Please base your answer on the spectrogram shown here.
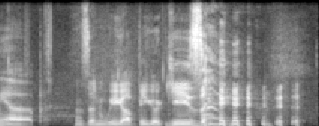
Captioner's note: laughing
